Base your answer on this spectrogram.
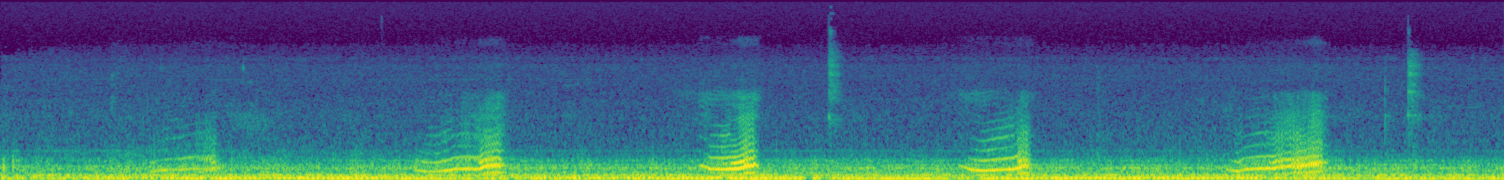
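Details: Sleeping cat snoring softly: five rasping, rising breaths spaced about three to four seconds apart over a low steady background hum, quiet and close.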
